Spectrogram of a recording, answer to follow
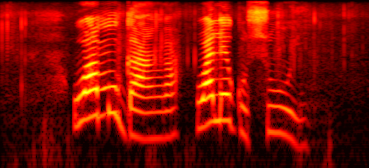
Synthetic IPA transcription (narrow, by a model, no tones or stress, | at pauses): wamuɡaŋɡa | walek̬ʼusuːji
